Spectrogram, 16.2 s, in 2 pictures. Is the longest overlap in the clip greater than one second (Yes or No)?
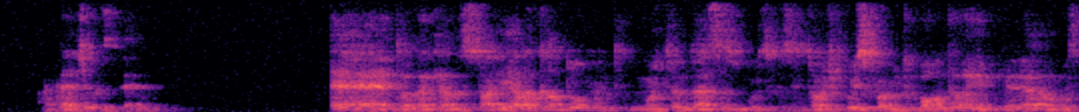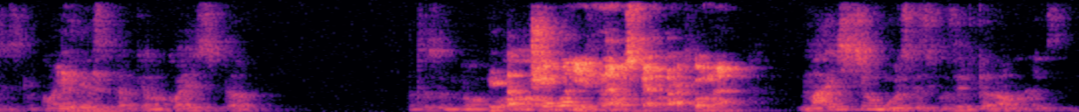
Yes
